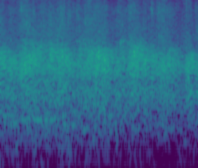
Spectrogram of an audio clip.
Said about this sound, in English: Let's clap our hands unto the Lord, if you will.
